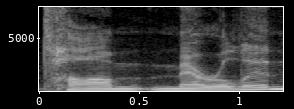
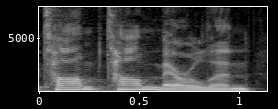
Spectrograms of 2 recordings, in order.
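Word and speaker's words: Thom Merrilin: Gleeman showing up, named Tom Marilyn, whose name you would probably not know from the spelling because it looks like Thom or Thome or something. But officially, I think Tom Marilyn, who is this sort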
